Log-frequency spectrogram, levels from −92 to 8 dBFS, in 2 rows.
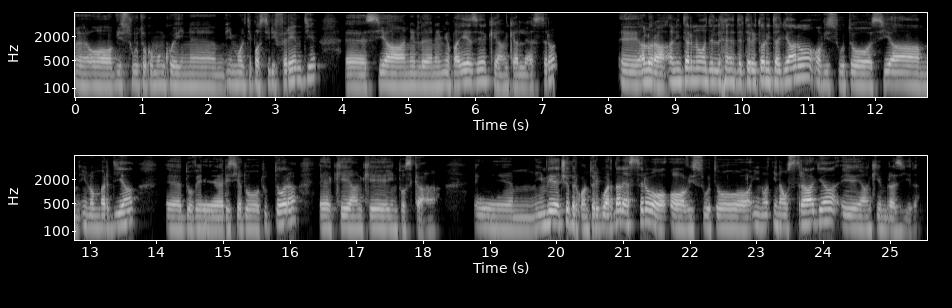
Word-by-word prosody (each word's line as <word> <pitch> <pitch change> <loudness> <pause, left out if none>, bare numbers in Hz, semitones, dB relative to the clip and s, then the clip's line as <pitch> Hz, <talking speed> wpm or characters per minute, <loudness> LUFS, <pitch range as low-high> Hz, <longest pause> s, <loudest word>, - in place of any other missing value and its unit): ehm, 125 -2 -3
ho 115 -1 +1
vissuto 125 +1 -6
comunque 125 0 -5
in 115 -1 -5
in 130 -1 -9
molti 125 -1 -5
posti 125 +3 -3
differenti, 155 +7 -2 0.4
ehm, 115 0 0
sia 120 +1 +4
nel 120 0 -2
nel 120 +1 -5
mio 125 -1 -4
paese 145 +4 +2
che 155 +1 -6
anche 110 +1 -4
all'estero. 110 -1 -3 0.9
Ehm, 130 -2 -1
allora 135 -4 +6
all'interno 155 +1 +2
del 145 -1 -2 0.2
del 140 0 -3
territorio 150 +2 +3
italiano 160 +4 +4
ho 195 -7 +1
vissuto 125 -1 -1
sia, 130 +4 0 0.4
mhmm, 115 -1 -11
in 145 - -9
Lombardia, 125 +4 -1 0.5
ehm, 120 -2 -2
dove 115 -1 -1
risiedo 120 0 -4
tuttora, 155 +7 +2 0.3
ehm, 125 -1 -1
che 125 +1 -1
anche 120 0 -3
in 120 -1 -1
Toscana; 115 - -4 0.5
ehm 115 -3 -5
invece 155 +4 +3
per 155 - 0
quanto 125 +1 -2
riguarda 130 +6 +4
l'estero 160 +2 +2
ho 120 -8 +7 0.3
ho - - +1
vissuto 120 0 -1
in 140 -2 -8
o 135 0 -3
in 150 -3 -5
Australia 160 +7 +4
e 125 -3 -3
anche 120 +1 -6
in 115 - -10
Brasile. 105 -2 -7
125 Hz, 135 wpm, -24 LUFS, 120-140 Hz, 0.9 s, ho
